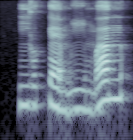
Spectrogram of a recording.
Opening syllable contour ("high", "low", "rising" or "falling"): rising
